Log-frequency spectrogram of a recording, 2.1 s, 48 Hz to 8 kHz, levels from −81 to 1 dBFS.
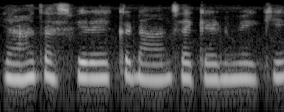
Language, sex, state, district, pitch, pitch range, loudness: Hindi, female, Bihar, East Champaran, 225 Hz, 220-235 Hz, -27 LUFS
